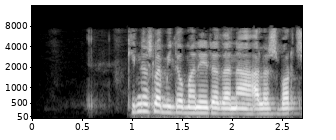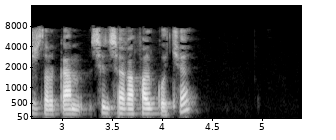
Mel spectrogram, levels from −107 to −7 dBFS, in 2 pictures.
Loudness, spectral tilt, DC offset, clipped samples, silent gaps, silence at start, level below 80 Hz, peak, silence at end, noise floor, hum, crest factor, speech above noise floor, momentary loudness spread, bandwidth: -18 LUFS; -3.5 dB/octave; under 0.1%; under 0.1%; none; 0.95 s; -64 dBFS; -2 dBFS; 1.1 s; under -90 dBFS; none; 18 dB; over 73 dB; 9 LU; 8 kHz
